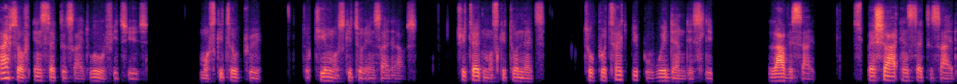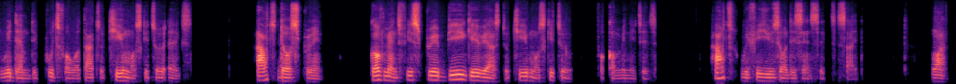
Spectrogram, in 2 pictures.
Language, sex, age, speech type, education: Nigerian Pidgin, male, 15-29, spontaneous, tertiary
